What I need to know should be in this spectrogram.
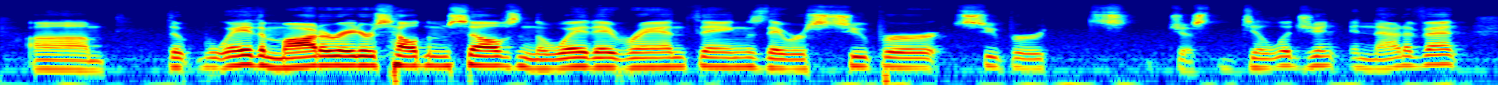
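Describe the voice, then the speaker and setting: In a normal speaking voice, a man with an American accent talks at a moderate pace with fairly even intonation. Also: fairly high pitch for a man. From US South. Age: 20s. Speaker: podcast co-host, foam blaster hobbyist. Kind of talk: casual chat.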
